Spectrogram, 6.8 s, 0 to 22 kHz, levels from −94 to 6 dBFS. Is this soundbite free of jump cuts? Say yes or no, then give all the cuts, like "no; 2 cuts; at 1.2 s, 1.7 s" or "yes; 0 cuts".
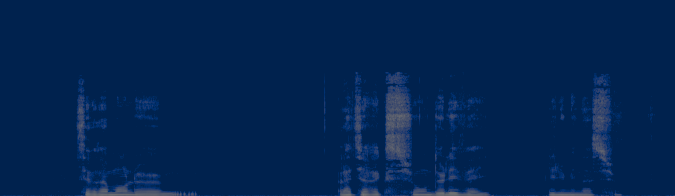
no; 2 cuts; at 3.3 s, 4.3 s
